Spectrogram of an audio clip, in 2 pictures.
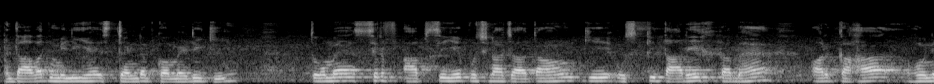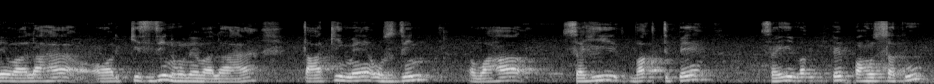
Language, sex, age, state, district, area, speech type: Urdu, male, 18-30, Bihar, Darbhanga, urban, spontaneous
